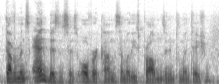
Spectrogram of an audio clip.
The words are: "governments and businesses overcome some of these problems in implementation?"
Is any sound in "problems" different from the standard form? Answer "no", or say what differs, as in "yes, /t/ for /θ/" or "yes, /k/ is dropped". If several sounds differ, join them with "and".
no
